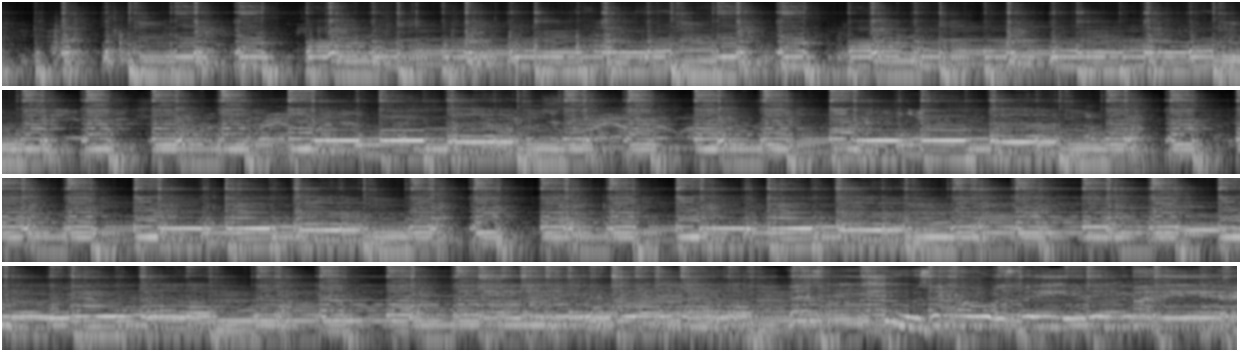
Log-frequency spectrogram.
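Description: Solo acoustic guitar playing a blues instrumental intro in a steady driving rhythm, with repeating bass notes under strummed chords.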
